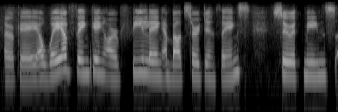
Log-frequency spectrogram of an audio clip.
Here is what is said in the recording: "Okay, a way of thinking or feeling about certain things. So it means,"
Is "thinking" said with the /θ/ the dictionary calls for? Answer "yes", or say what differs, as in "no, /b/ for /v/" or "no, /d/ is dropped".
yes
